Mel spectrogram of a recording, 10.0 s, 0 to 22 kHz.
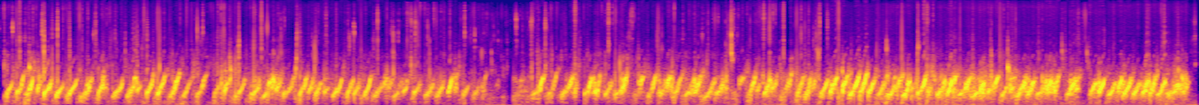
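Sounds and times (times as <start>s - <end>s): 
bubbles falling: 0.0s - 9.9s.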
